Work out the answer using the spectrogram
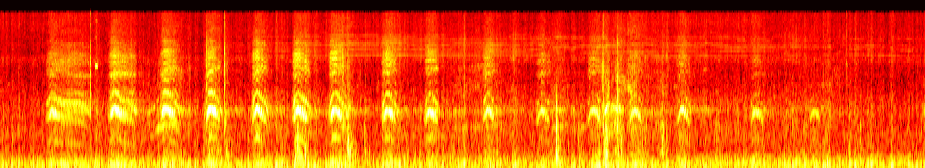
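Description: A bird calling a long run of short, arched, repeated calls, about two a second, that spaces out and fades after six seconds or so. A few light knocks come from the RC rock crawler's tyres and chassis on the stones.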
